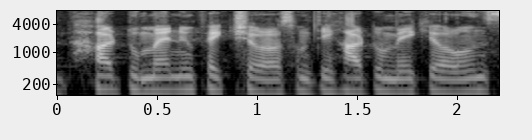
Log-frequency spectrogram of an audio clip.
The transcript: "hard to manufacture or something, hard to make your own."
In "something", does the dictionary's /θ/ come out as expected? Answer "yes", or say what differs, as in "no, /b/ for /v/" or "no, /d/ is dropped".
no, /t/ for /θ/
